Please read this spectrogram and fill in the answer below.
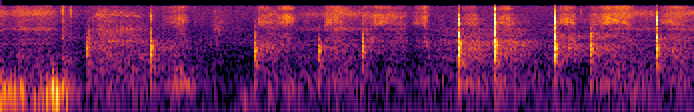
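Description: Chalk writing on a blackboard: a run of short, sharp taps and scratches as the strokes of an equation are drawn.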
